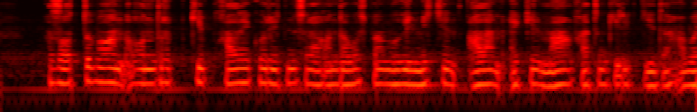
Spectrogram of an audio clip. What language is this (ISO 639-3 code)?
kaz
